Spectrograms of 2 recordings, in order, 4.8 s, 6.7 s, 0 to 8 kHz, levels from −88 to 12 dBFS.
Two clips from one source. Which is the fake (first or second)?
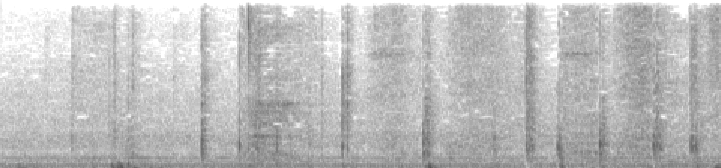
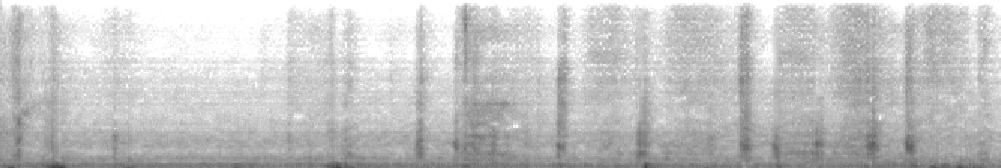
second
